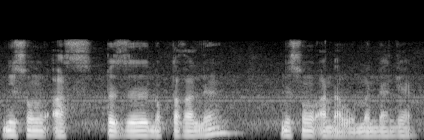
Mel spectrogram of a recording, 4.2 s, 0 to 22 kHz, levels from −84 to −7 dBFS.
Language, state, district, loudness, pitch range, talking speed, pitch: Ao, Nagaland, Dimapur, -19 LUFS, 90-100 Hz, 125 wpm, 95 Hz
